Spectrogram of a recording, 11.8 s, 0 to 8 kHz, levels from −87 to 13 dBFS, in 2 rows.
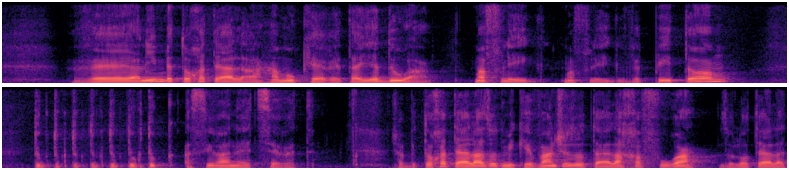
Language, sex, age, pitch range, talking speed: Hebrew, male, 30-49, 100-140 Hz, 125 wpm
